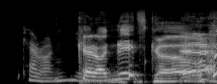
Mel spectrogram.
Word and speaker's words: Caron: Caron. Yeah. Caron, let's go. Something like Ron. Like if you call me Ron now.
